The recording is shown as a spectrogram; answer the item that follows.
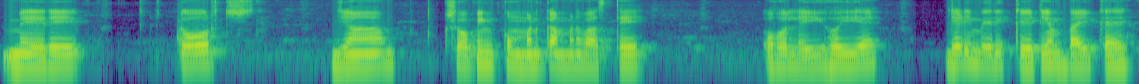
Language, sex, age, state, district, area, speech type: Punjabi, male, 30-45, Punjab, Ludhiana, urban, spontaneous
